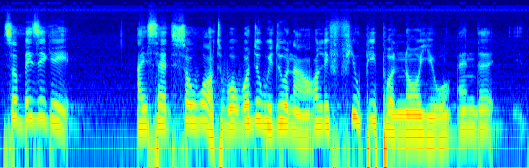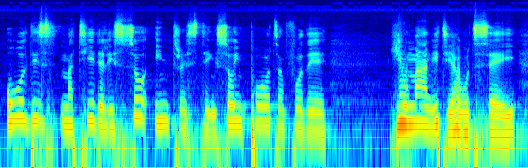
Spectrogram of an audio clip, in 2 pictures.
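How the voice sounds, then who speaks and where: A woman's voice: medium pitch, moderate pace, rough recording. A woman in her forties from Italy with an Italian accent, speaking at a book launch in a chatty, personal way with frequent restarts. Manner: warm, chatty, with frequent restarts and little laughs. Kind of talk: personal speech to an audience.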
